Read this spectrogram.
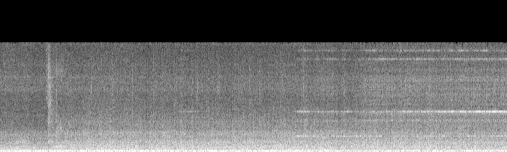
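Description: A cutting tool scrapes and whines against spinning metal.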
